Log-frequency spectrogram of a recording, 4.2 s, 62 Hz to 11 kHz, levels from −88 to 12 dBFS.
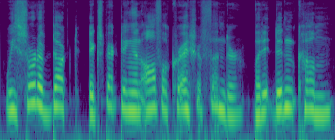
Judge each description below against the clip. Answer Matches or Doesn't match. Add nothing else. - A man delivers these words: Matches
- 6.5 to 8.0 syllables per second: Doesn't match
